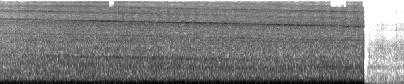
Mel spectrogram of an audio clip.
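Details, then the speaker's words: Car with Holley Sniper EFI on dyno, wide-open throttle pull; loud steady strong even drone, no misses or knocks, clean cut; runs well though showing blow-by and burning some oil, tire slipping. "So you can hear the car's running good, but I don't know if you guys are able to see."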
